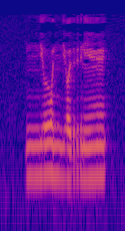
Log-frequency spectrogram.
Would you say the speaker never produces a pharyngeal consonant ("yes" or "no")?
yes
